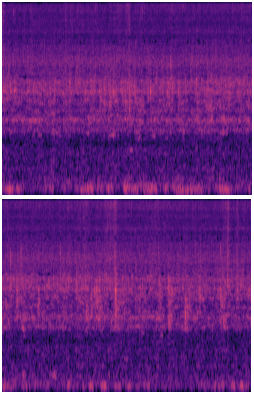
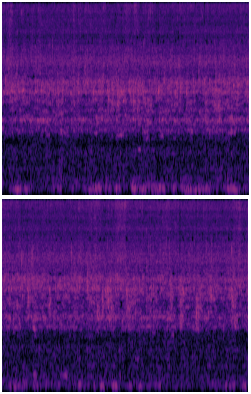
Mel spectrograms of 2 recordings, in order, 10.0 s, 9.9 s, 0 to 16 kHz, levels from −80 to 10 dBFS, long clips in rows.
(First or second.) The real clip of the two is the second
